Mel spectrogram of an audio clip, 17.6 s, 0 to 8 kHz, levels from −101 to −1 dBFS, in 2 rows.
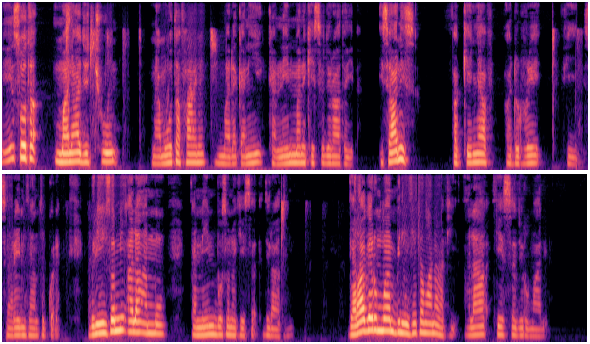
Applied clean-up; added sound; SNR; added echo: neural mask model DeepFilterNet 3.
